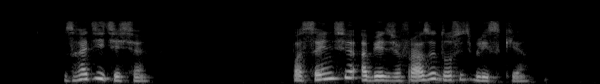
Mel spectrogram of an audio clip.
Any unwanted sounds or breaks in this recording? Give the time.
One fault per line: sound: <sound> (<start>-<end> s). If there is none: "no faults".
no faults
